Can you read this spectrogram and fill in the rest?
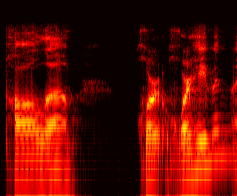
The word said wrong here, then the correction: Verhoeven: I think, the guy who did Paul Verhoeven. Yes.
